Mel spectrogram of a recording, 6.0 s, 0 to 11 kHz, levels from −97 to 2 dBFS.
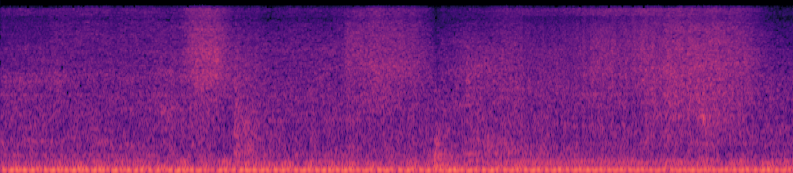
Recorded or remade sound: recorded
